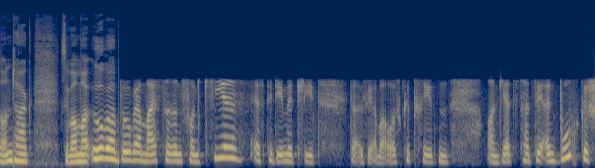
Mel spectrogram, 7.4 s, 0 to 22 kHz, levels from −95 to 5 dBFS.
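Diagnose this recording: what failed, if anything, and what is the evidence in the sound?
Input switched to a poorer device at 1.49 s, right after "war mal", to the end. With no gap, the speech loses everything above 3 kHz, drops about 5 dB and gains new noise roughly 40 dB down. The driver likely moved capture to a narrower-band microphone.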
